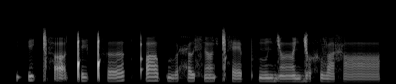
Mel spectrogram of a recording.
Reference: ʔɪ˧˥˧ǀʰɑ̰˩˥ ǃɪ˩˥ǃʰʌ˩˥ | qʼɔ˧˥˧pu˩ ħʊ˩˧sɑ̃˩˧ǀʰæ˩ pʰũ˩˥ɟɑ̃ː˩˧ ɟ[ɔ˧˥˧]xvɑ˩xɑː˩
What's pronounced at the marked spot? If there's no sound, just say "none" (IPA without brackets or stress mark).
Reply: ɔ˩˧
